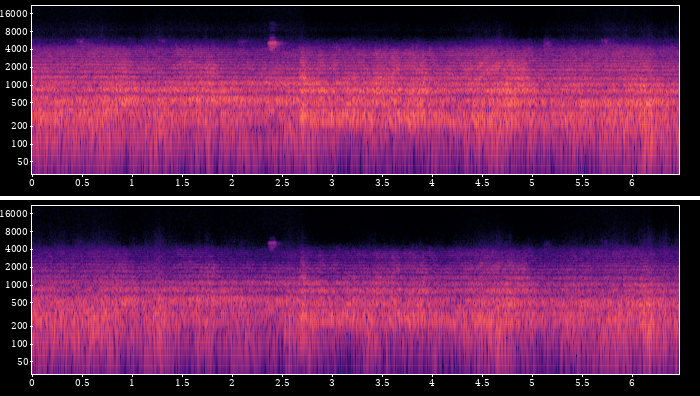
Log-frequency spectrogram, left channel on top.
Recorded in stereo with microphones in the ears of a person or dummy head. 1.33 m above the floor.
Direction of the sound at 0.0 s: 60° left (ahead or behind).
